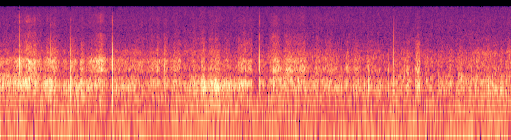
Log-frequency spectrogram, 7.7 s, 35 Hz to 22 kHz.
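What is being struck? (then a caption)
Paperback book with card cover. Long nails tap and scratch the glossy card cover of a solid paper paperback novel, "The Shack." A steady, soft scratching hiss runs throughout, with energy centered in the low mids around 440 Hz, broken by six short, sharp taps that die away almost instantly. The taps fall closely in the first two seconds and are more spread out afterward.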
